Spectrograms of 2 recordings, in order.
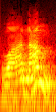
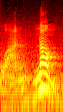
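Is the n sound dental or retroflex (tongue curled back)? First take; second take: dental; retroflex. First: The n is a plain dental nasal. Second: The n is a retroflex nasal, tongue curled back. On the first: The word stands alone, not in a compound. "这个是NA" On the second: The word is part of a compound. "要卷舌头的鼻音了"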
